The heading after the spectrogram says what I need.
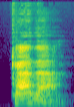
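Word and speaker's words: cada: country P bar cheap kada every or each the D is a real D kada no Papa dad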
